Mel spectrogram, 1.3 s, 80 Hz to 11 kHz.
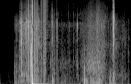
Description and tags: Contact mics handling noise 01
Some interesting handling noises on my contact mics.
contact-mic, handling, piezo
